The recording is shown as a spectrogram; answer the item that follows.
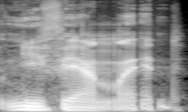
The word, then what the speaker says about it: Newfoundland: It's I think they call it Newfoundland, but not like Newfoundland. It's Newfoundland. It's spelt Newfoundland.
